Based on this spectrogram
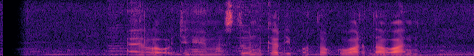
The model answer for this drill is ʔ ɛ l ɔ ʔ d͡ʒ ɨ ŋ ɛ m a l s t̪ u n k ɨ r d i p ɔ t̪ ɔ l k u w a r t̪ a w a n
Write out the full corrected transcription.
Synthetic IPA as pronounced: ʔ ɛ l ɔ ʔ d͡ʒ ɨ ŋ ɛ m a s t̪ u n k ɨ r d i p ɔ t̪ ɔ k u w a r t̪ a w a n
